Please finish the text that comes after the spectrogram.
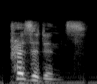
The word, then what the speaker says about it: presidents: this pres presidents so you need to pronounce the i after that s presidents president president okay one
